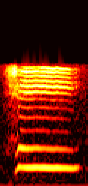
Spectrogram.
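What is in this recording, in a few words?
"hei1", Cantonese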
